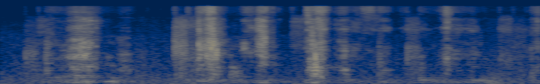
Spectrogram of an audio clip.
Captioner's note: papers rustling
